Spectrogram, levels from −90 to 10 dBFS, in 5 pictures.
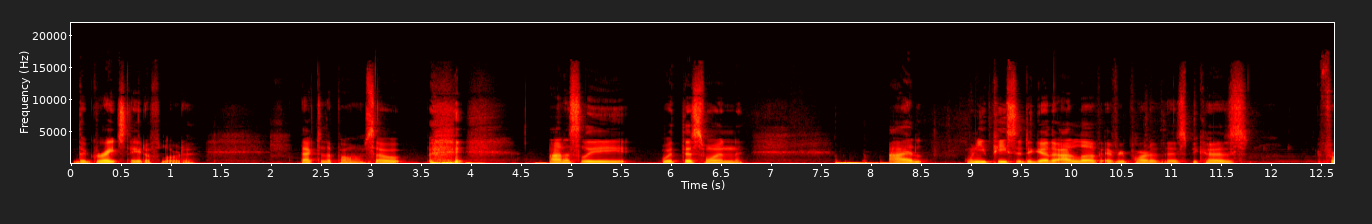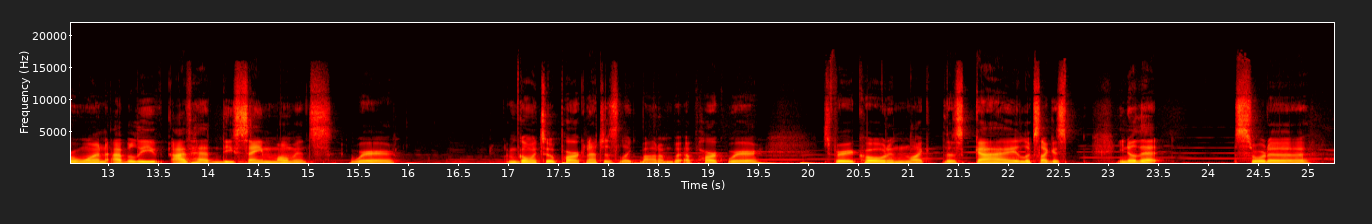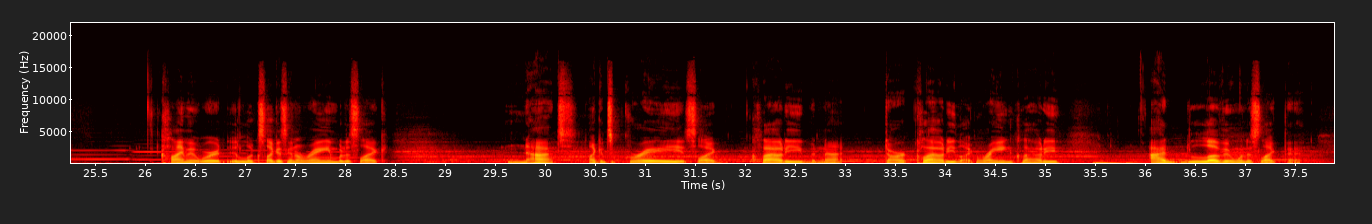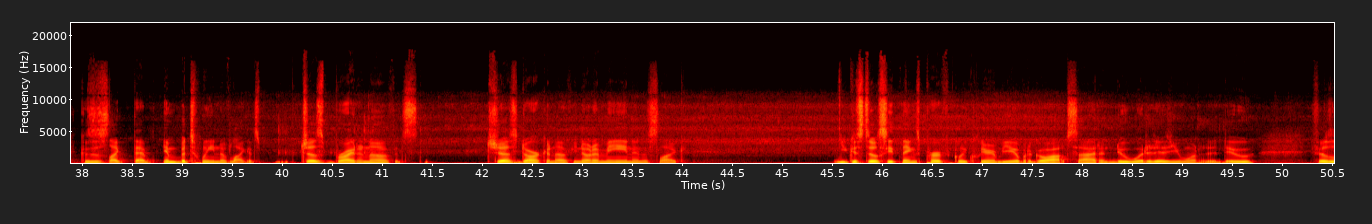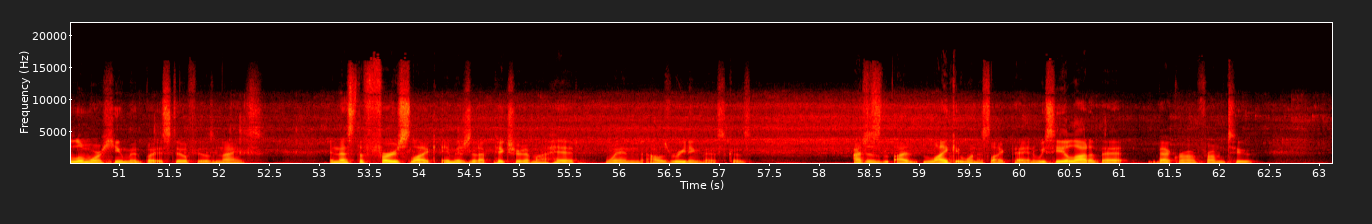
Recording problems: background music; faint; throughout; 20 dB below the speech

